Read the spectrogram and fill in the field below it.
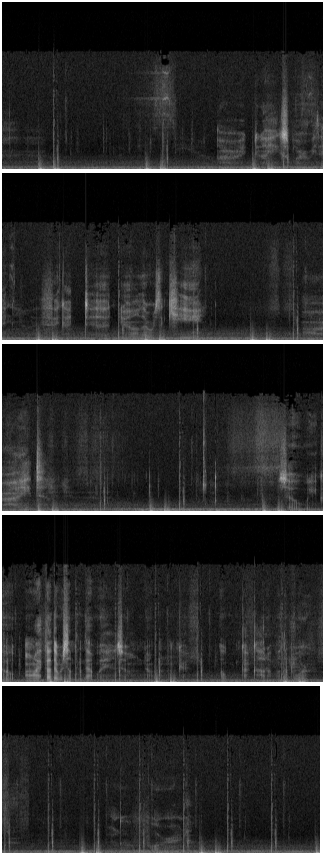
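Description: A steady, thudding heartbeat pulses through the dark underwater horror game The Deep, evenly spaced double beats under a low hum, with soft whispery sounds and faint voices around it.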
